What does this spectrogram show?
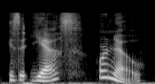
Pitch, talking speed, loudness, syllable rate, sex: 215 Hz, 190 wpm, -17 LUFS, 4.2 syllables/s, female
